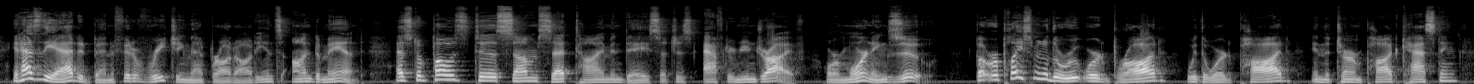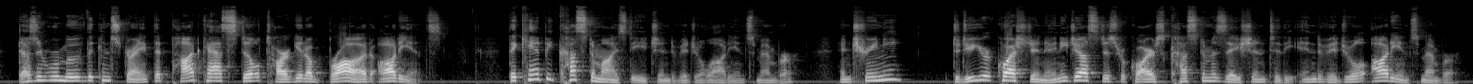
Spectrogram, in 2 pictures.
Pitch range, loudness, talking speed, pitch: 110-165 Hz, -18 LUFS, 155 wpm, 125 Hz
